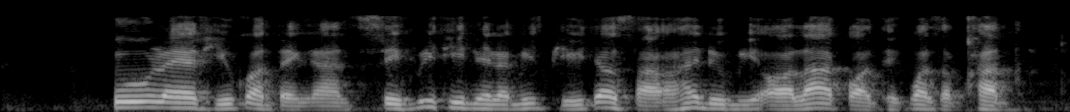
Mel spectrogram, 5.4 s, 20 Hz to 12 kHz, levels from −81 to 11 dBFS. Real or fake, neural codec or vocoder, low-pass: fake; codec, 16 kHz, 8 kbps, FunCodec, trained on Chinese and English, 25 frames a second; 7.2 kHz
